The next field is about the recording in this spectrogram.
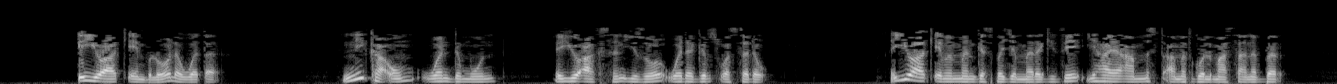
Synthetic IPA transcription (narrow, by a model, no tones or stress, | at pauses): ʔɨjoakʼe̞mbɨlo̞ləwːɔt̪ʼə | ɨnːikʰa̰ʔumwɔnd̪ɨmːun | ʔɨjːoʔaksɨnjɪzo̞wʔɔd̪əɡɨβsʼwɔsːəd̪əw | ʔɨjːoakʼe̞mɨnməŋɡəsbəd͡ʒɛmːəɾəɡize̞jɛɦajaʔːmːɨst̪ʰa̰mət̪ɡo̞lmasanəbːəɾ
